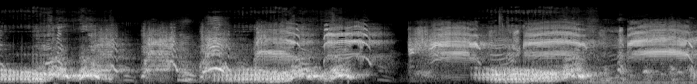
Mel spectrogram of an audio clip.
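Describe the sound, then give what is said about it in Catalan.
A monkey and a dog fighting behind some bushes in a garden, loud snarling and growling mixed with sharp high-pitched shrieks and yelps in a continuous frantic scuffle, with a brief pause midway. “el mico se li escapa i es fot darrere d'uns matolls. Resulta que allà hi ha un gos. Els dos animals s'han començat a barallar.”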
